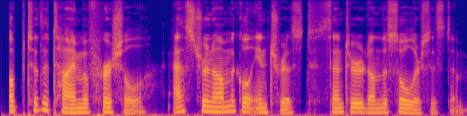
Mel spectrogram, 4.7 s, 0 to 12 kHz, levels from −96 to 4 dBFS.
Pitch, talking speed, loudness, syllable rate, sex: 125 Hz, 165 wpm, -20 LUFS, 5.4 syllables/s, male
